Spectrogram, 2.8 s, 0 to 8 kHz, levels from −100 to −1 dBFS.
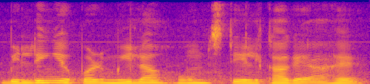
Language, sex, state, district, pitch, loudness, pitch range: Hindi, male, Arunachal Pradesh, Lower Dibang Valley, 140 Hz, -15 LUFS, 140-150 Hz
